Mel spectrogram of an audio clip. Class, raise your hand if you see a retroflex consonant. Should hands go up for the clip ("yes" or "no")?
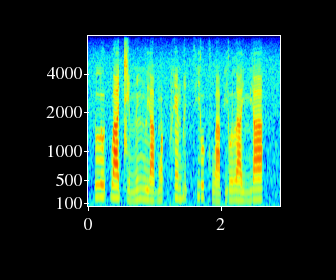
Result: no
